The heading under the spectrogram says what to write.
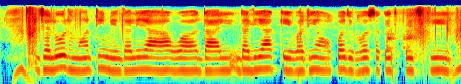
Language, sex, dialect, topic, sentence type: Maithili, female, Southern/Standard, agriculture, question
